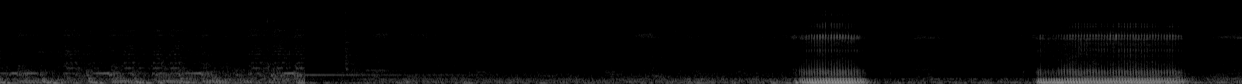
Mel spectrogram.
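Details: An English bulldog snoring while asleep: two loud, coarse snoring breaths after a short stretch of music.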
